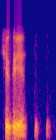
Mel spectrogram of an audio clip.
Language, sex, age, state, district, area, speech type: Kashmiri, male, 30-45, Jammu and Kashmir, Srinagar, urban, conversation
